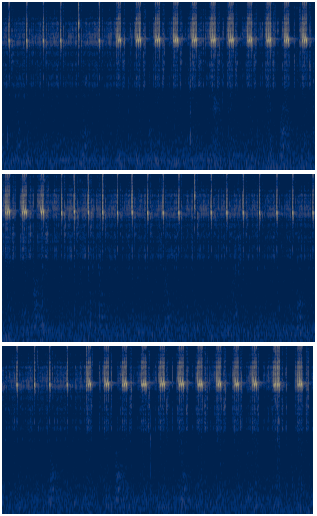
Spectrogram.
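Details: Slow nighttime chirping from an aging cricket in a house, its wing strokes weaker than before: bright high pulses about three to four per second, fading softer in the middle stretch, then loud again near the end.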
